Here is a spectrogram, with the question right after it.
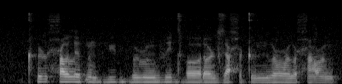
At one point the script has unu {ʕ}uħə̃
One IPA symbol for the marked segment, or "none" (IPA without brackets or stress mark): ʕ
